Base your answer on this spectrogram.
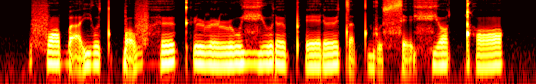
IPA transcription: f ɔ ɓ a̰ j u t k͡p ɔ̰ v h ø kʼ y ɭ ø ɭ u vʲ u ɾ ø pʼ e ɾ ø t a̰ t ɡ ṵ s ḛ fʲ ɔ ǃʰ ɔ

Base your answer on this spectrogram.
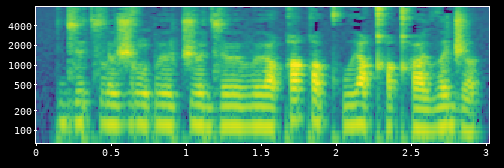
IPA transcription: d͡z y t͡s l ø ʒ ɔ ŋ p ʏː t͡ʃ ø d͡z øː β øː q ɪ q o kʷʰ ɪː qʰ ʊ qʰ ʏː l ð ɐ d͡ʒ ɐ

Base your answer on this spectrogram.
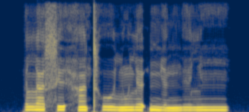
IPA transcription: l ä˦˨ sʰ e˦˨ h ã˦˨ tʰ o˦˨ ʊ̯ l ũ˦˨ l ɛ˦ ʔ ɲ ɛ˨ ŋ e˦ l ĩ˦

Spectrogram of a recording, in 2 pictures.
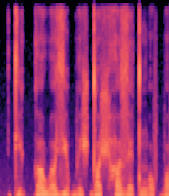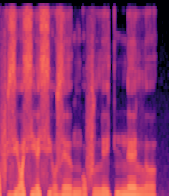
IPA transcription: tʲ ɛ˩ kː ʌ˥ w ʌ˩ zʲ ɔ˥ b e˨ ʃ d ɒ˥ ʃ h ʌ˥ z ɛ˩ t ŋ ɔ˩ f b ɒ˦ f zʲ ɒ˦ sʲ ɛ˦ sʲ ɔ˩ z ɛ˨ ə̯ ŋ ɔ˩ f lː e˨ tʲ nː ɛ˥ lː ʌ˨

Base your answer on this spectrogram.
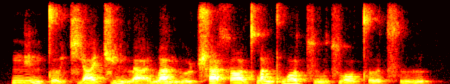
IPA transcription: n̪ i˥˩ n t̪ ɤ̰˨˩ t͡ɕ j ä˧˥ t͡ɕ y˥˩ n l ä̰˨˩ l w a˥˩ n l u˧˥ ʈ͡ʂʰ ä˥˩ x ɑ˧˥ ʊ̯ t̪ʰ w ɑ˧ ŋ pʰ w ɔ˥˩ t͡s u˧˥ t͡s w ɔ˧˥ t̪ʰ ɤ˧˥ t͡sʰ ɹ̩˧˥

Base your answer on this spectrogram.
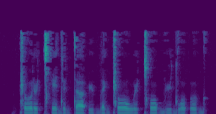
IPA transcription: ǁ ʊ ɾ ʏ ǀʰ e d ʏ d t ɐ ʔ y b ɛ ɡ ǁ o w ʏ ǀʰ o b y d w o ʔ ʊ ɡ

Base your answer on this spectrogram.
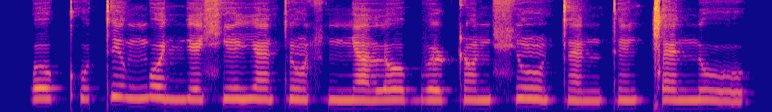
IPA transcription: o kʷʼ ɪ t̪ i ŋʷ ɘ nʲ ɛ ɕ ĩ j ɛ̃ t ũ ɬ ɲ ã l o b ɵ ʈ õ n ɕ ũ t̪ ɛ̃ n t ĩ ǀ ɛ n u

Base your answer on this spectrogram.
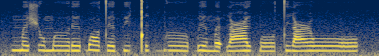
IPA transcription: ŋ͡m ɛ ʃ o m ɤː ɾ e ɓ ɔ t e pʲ e ǃ i ɡ͡b ɤː ɓ e m ɛ ʔ i ʕ e k͡p oː t i ʕ oː

